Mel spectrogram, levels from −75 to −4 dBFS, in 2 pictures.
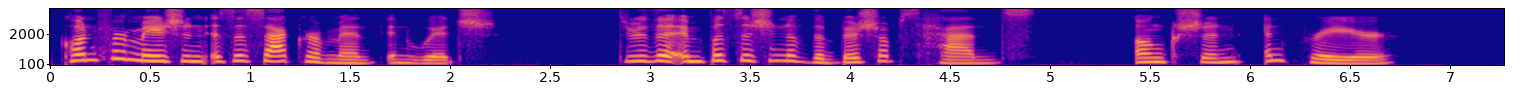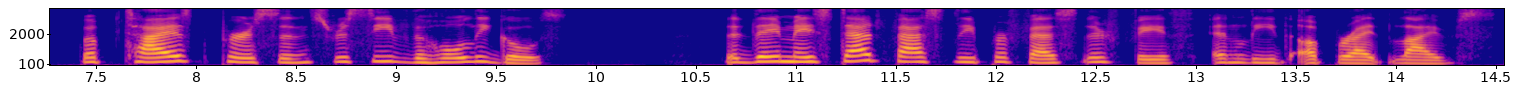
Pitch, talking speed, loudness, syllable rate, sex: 220 Hz, 135 wpm, -21 LUFS, 4.5 syllables/s, female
